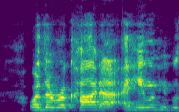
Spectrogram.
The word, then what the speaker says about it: ricotta: Maybe some Italians do say ricotta, but the most Italians that I know have said ricotta. Ricotta. Yeah. So like the C is kind of like a G.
